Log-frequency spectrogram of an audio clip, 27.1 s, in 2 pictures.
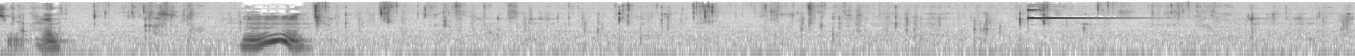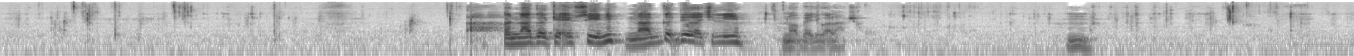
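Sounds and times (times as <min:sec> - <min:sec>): chewing and crunching food: 0:00.8 - 0:02.4, 0:03.1 - 0:10.3, 0:11.4 - 0:18.2, 0:21.1 - 0:27.0
high-pitched tone: 0:10.3 - 0:11.8.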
